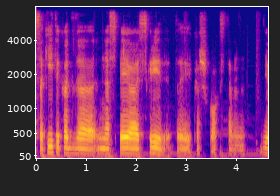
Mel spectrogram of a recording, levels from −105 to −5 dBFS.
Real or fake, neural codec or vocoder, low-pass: real; none; 7.2 kHz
